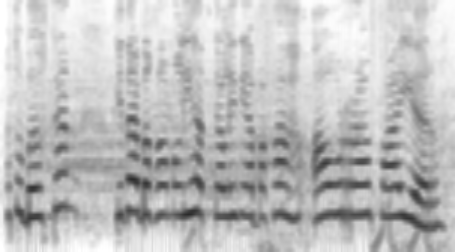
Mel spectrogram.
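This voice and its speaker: A woman's voice: very high-pitched, fairly even intonation, brisk, a bit bright, slight background noise. A woman with an Indonesian accent giving live analysis as an esports co-commentator.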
